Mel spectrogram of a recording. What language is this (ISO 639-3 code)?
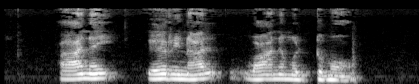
tam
